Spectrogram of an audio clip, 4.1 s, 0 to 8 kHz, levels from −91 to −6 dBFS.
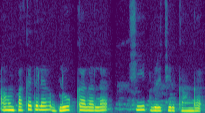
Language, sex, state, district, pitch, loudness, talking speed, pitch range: Tamil, female, Tamil Nadu, Kanyakumari, 230 Hz, -15 LUFS, 100 wpm, 210-260 Hz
